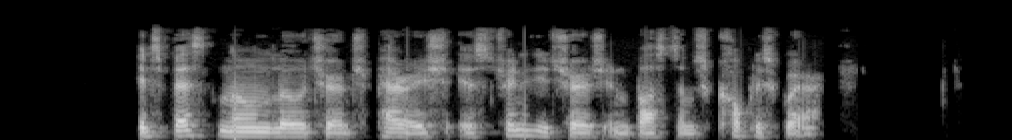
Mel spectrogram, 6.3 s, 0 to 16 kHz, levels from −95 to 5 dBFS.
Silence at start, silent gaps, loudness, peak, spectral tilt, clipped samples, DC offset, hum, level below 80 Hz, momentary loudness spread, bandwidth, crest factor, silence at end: 0.85 s; none; -20 LUFS; -2 dBFS; -5 dB/octave; under 0.1%; under 0.1%; none; -52 dBFS; 7 LU; 7.8 kHz; 20 dB; 1.2 s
